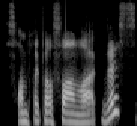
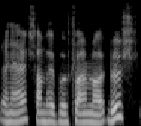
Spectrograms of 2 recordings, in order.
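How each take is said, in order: First: A demo of a voice squeezed tight in the throat; tightened voice. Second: A second demo of a throat-constricted voice; another tightened voice. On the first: Showing clients a tight, constricted voice. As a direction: show how a constricted tract sounds. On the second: Showing clients another tight, pinched voice. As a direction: squeeze the sound differently this time. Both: Shown as a demonstration. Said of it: "it's all about tightening".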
